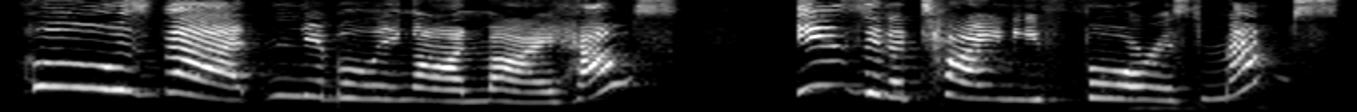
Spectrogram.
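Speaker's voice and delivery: high, slow, drawn-out witch's crooning; creepy witch voice. A narrator's reading. Witch calling from inside her house, slow and high. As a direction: draw each word out like a hidden witch. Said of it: "they heard a voice saying".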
